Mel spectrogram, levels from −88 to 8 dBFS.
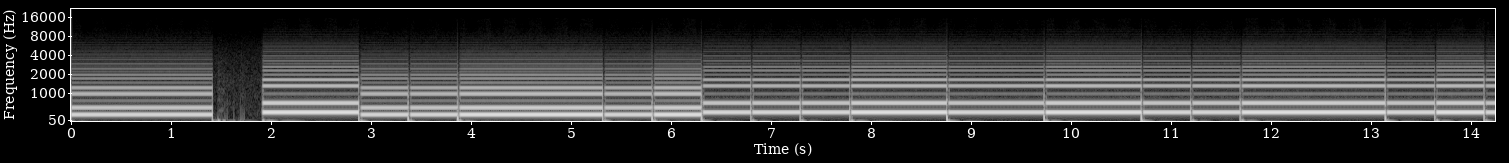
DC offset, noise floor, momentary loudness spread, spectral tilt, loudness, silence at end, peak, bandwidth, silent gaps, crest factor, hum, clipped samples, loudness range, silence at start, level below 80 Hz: under 0.1%; -37 dBFS; 4 LU; -9 dB/octave; -8 LUFS; 0 s; 0 dBFS; 4.4 kHz; none; 8 dB; none; under 0.1%; 2 LU; 0 s; -38 dBFS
